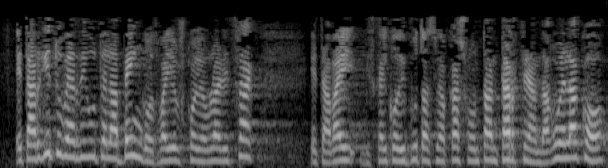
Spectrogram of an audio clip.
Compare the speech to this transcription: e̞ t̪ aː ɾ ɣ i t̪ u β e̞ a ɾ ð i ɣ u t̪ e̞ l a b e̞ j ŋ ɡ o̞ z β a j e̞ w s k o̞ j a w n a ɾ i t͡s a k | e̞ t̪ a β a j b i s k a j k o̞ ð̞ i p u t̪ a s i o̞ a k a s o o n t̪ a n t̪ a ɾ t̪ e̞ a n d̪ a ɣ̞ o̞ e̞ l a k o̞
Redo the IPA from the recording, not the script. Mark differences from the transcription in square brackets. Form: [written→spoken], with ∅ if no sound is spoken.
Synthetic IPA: e̞ t̪ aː ɾ ɣ i t̪ u β e̞ a ɾ ð i ɣ u t̪ e̞ l a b e̞ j ŋ ɡ o̞ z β a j e̞ w s k o̞ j a w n a ɾ i t͡s a k | e̞ t̪ a β a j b i s k a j k o̞ ð̞ i p u t̪ a s i o̞ a k a s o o n t̪ a n t̪ a ɾ t̪ e̞ a n d̪ a ɣ̞ o̞ e̞ l a k o̞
